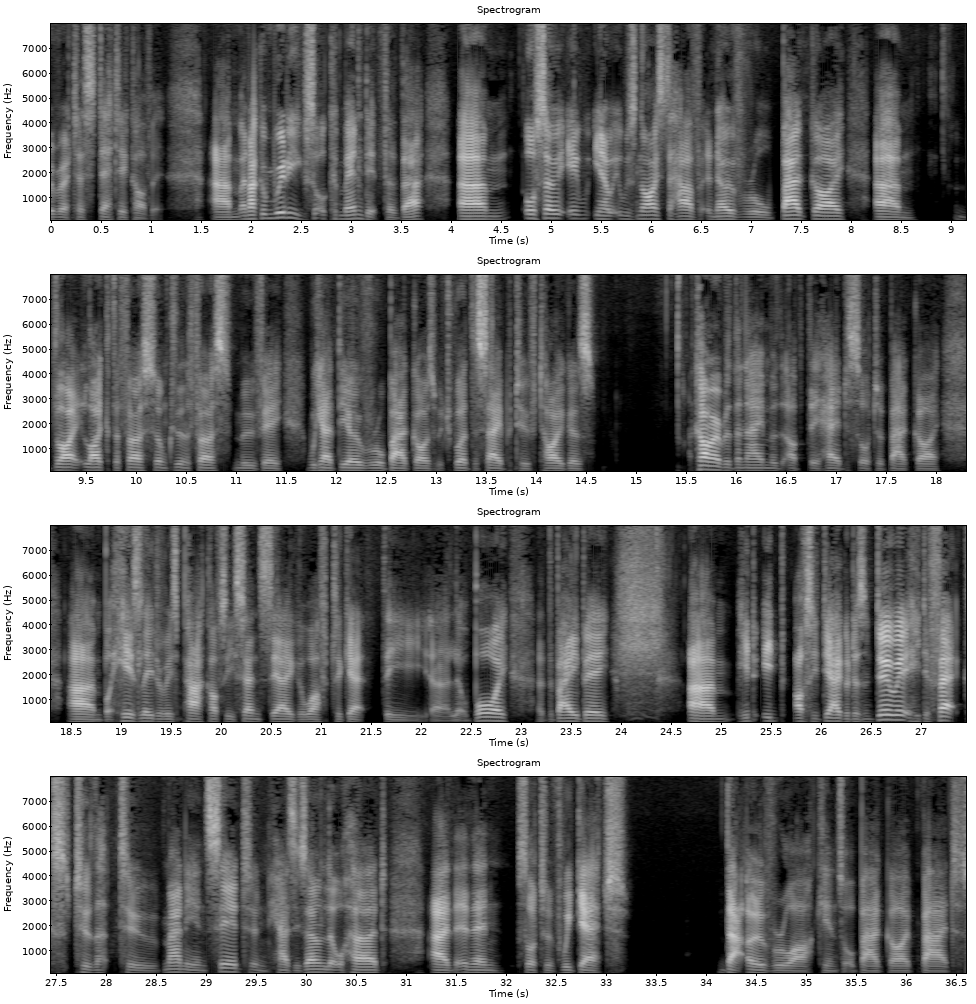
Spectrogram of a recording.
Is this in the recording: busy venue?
no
